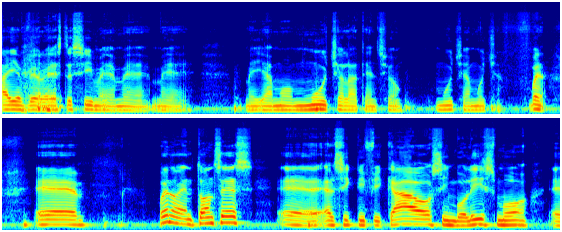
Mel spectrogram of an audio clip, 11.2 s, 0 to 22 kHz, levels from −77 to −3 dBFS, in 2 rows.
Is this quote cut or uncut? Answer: uncut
